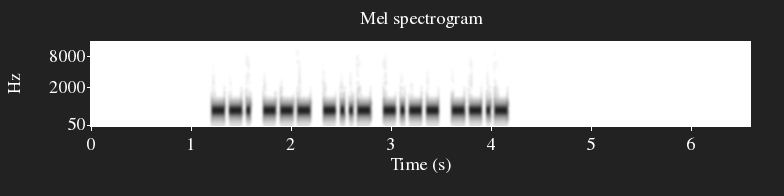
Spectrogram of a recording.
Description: Morse code, heard as a keyed tone, about 28 wpm, 700 Hz. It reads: GOXYQ
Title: Code Groups - 5 Letter:Numbers - 28wpm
